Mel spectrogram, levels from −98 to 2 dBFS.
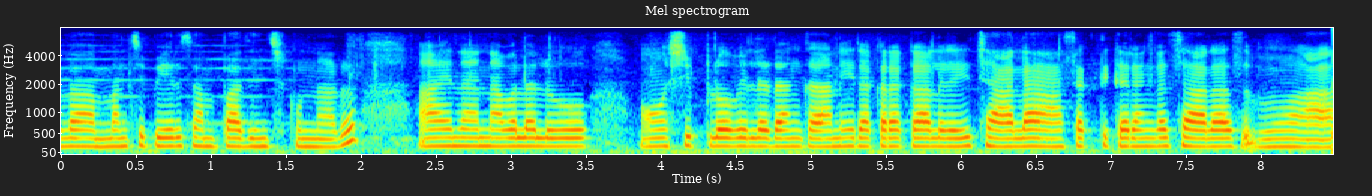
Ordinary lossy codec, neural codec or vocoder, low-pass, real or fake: none; none; 7.2 kHz; real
